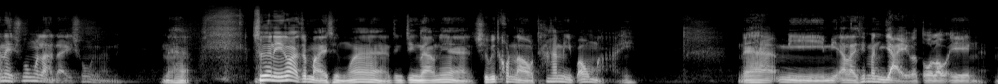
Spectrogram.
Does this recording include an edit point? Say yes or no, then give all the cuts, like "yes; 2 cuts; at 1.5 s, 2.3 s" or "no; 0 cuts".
no; 0 cuts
